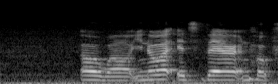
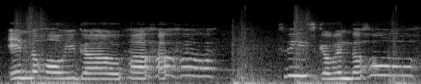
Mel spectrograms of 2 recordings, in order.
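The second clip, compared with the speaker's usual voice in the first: desperate manic pleading; 8 semitones higher than usual. Real, not acted. Player begging the piece to go in, manic pleading. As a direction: beg the game, half hysterical.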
